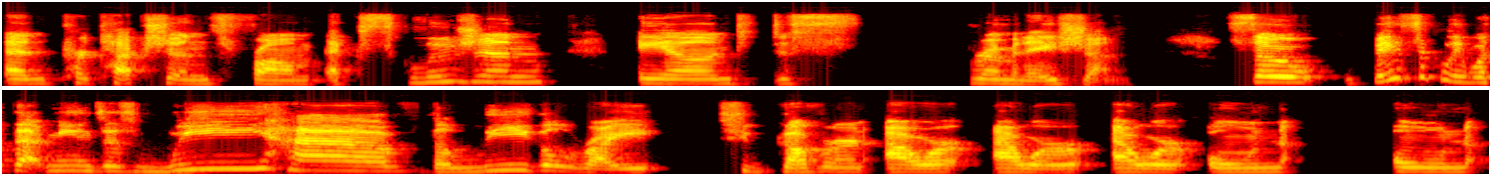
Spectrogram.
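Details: Adult woman who identifies as a person who stutters, speaking spontaneously as a webinar panelist, with word and part-word repetitions; stuttering.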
